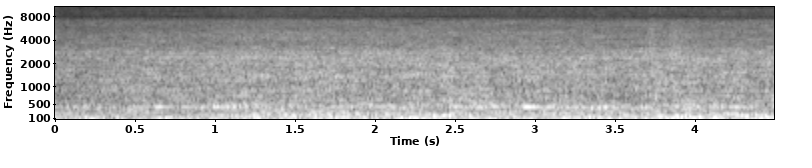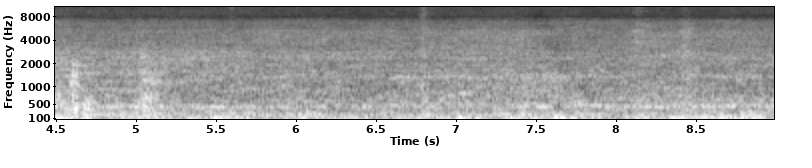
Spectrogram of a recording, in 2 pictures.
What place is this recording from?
kitchen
